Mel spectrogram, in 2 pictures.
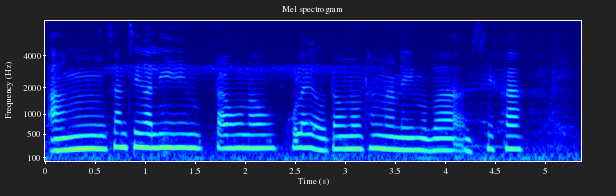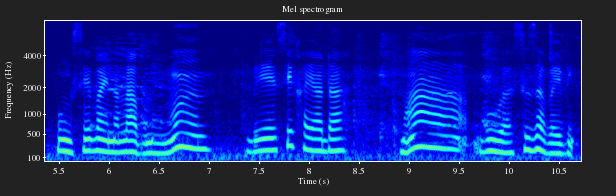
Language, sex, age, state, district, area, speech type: Bodo, female, 30-45, Assam, Udalguri, urban, spontaneous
